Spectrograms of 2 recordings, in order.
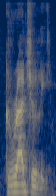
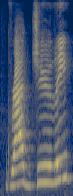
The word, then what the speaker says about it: gradually: word gradually gradually yes so this you can say it with gradually three syllables gradually exactly as Derek does and I say it that way as well it's a lot easier but you will see in the dictionary it has four syllables gradually gradually but in fast speech this is quite tricky so we tend to cut the syllables gradually yeah yeah that's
